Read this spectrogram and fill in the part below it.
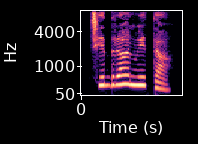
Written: ಛಿದ್ರಾನ್ವಿತ

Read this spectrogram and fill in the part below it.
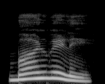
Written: ಬಳ್ವಳ

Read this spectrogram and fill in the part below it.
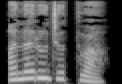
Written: ಅನೃಜುತ್ವ

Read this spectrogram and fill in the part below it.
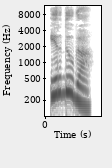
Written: ಇರ್ದುಗ

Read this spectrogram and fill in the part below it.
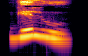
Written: ಗೆಲ್ವು

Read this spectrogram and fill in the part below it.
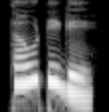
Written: ತೌಟಿಗೆ

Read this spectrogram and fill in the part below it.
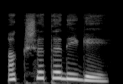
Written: ಅಕ್ಷತದಿಗೆ

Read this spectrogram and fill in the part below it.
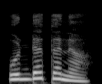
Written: ಒಡ್ಡತನ

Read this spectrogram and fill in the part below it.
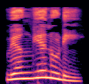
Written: ವ್ಯಂಗ್ಯನುಡಿ

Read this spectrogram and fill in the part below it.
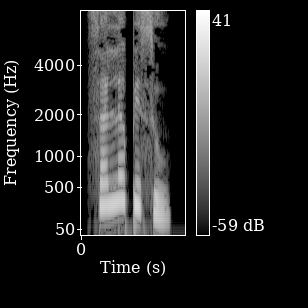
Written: ಸಲ್ಲಪಿಸು

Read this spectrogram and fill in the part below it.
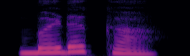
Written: ಭಾಡಿಗೆ

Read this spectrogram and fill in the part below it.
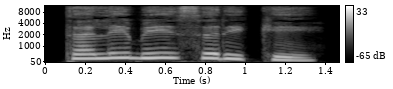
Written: ತಲೆಬೇಸರಿಕೆ

